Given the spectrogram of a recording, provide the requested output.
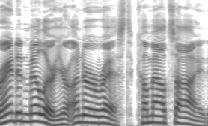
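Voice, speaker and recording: A man with an American accent at a moderate pace, pitch swinging very widely, on a very clean recording with a silent background. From US East Coast (Virginia/DC). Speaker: podcast co-host. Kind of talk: casual banter. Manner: joking, crude, banter.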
